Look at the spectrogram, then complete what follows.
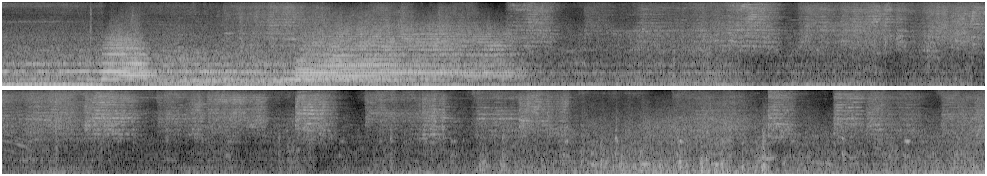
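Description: A diesel freight locomotive passes close with its engine rumbling and sounds its horn, one short blast about a second in and then a long blast lasting about three seconds. After that the freight cars roll by, their wheels clattering rhythmically over the rail joints.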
